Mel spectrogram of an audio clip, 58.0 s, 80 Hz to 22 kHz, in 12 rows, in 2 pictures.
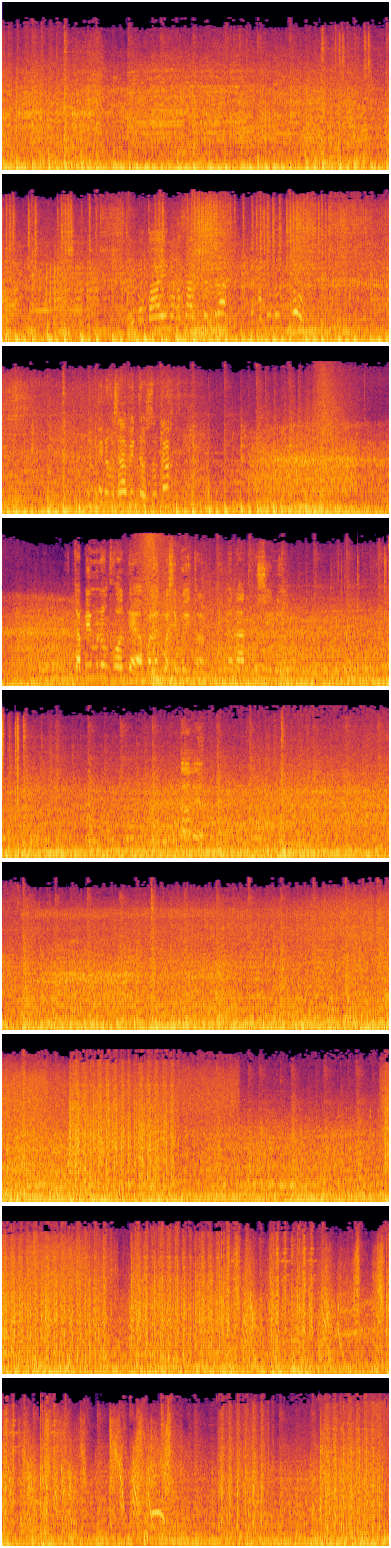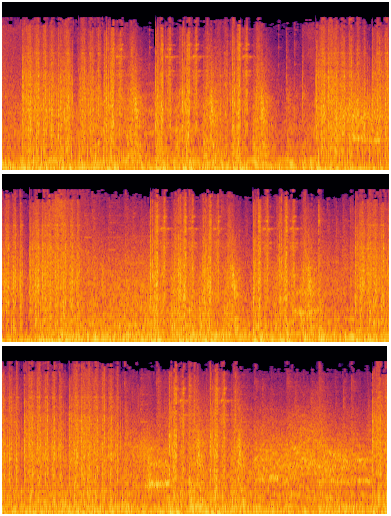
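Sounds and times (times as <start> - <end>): background music: 0.0 - 58.0
automatic rifle gunfire: 42.7 - 46.7, 47.5 - 49.5, 52.8 - 56.1.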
